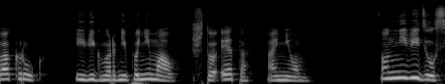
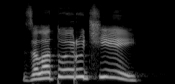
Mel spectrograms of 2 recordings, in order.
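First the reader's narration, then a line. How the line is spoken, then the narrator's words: Hoarse wild battle shout. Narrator (Russian): хрипло и дико закричал Вигмар, всем существом стремясь скорее добить оставшихся врагов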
